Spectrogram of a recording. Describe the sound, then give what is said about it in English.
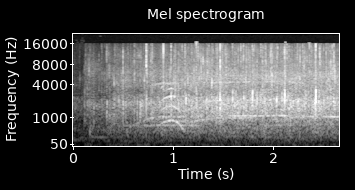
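Audience applause for the VoiceOver Choir swells within the first second into steady, dense clapping that holds at a loud, even level, with a few faint whistles rising above it. “Well, let's hear it for them, ladies and gentlemen.”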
